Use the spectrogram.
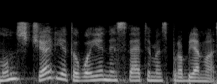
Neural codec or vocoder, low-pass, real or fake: codec, 16 kHz, 1.1 kbps, Voila-Tokenizer; 7.2 kHz; fake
